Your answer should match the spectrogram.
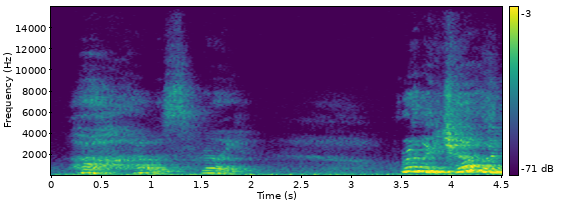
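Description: A woman breathes and yawns audibly after an arm workout, drawn-out voiced exhalations with a sharp inhale, close and fairly quiet, a pause between the breathy sounds.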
